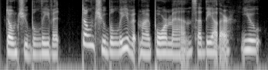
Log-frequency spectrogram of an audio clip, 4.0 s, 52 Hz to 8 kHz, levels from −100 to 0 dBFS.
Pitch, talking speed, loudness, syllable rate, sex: 195 Hz, 225 wpm, -19 LUFS, 5.9 syllables/s, female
